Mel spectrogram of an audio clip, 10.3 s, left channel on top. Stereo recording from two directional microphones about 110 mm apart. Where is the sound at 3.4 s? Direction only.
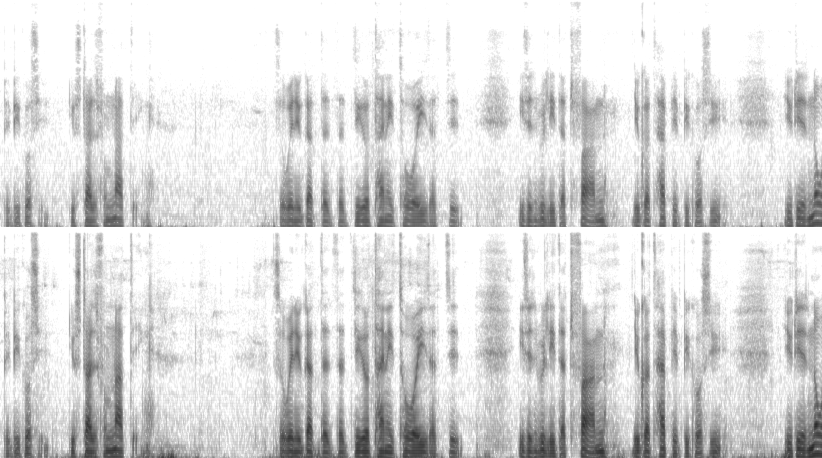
35° right (ahead or behind).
